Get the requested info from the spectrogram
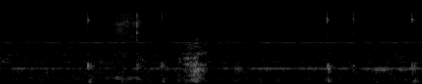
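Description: Faint, scattered computer mouse clicks, five or six of them, with a couple of soft rustles, over a faint steady high-pitched tone.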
